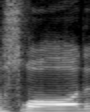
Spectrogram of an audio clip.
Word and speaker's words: صاد: بھی کریں گے اور صاد کے اندر بالکل سین والی آواز بھی نہیں لانی، صاد اس طرح بھی نہیں پڑھنا، اور صاد زیادہ بھی موٹا نہیں کر دینا، ایک درمیانے لہجے کے اندر درمیانے انداز کے اندر اس کو ادا کرنا ہے، صاد صاد۔ بہت سارے لوگ صاد اور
